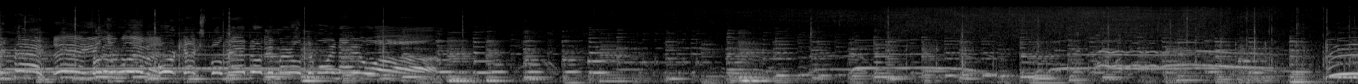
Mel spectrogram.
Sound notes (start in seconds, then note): 3.8 lively music; 8.7 crowd cheers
